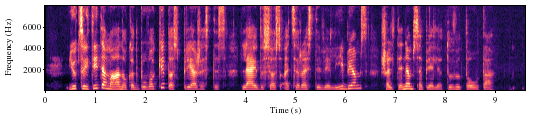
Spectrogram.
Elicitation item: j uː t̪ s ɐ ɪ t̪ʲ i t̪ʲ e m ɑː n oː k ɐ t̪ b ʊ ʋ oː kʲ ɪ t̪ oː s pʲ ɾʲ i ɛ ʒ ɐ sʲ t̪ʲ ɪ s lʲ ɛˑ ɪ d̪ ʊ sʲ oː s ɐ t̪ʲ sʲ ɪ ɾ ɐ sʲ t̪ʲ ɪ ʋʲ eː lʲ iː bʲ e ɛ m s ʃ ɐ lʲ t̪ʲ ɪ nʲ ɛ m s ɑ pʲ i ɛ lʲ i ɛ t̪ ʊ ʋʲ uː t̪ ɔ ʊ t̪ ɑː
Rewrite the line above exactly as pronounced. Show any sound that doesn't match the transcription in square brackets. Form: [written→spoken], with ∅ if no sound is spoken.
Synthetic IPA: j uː t̪ s ɐ ɪ t̪ʲ [i→iː] t̪ʲ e m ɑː n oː k ɐ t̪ b ʊ ʋ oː kʲ ɪ t̪ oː s pʲ ɾʲ i ɛ ʒ ɐ sʲ t̪ʲ ɪ s lʲ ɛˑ ɪ d̪ ʊ sʲ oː s ɐ t̪ʲ sʲ ɪ ɾ ɐ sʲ t̪ʲ ɪ ʋʲ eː lʲ iː bʲ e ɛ m s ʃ ɐ lʲ t̪ʲ ɪ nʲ ɛ m s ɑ pʲ i ɛ lʲ i ɛ t̪ ʊ ʋʲ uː t̪ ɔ ʊ t̪ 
